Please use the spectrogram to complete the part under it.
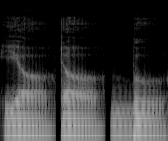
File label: "yotobu", concat syllables; Affixing experiment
